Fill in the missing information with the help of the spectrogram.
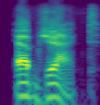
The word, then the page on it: abject: American English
